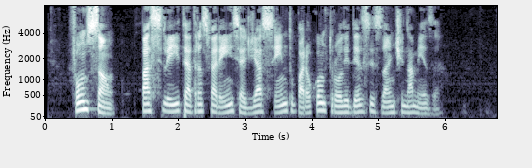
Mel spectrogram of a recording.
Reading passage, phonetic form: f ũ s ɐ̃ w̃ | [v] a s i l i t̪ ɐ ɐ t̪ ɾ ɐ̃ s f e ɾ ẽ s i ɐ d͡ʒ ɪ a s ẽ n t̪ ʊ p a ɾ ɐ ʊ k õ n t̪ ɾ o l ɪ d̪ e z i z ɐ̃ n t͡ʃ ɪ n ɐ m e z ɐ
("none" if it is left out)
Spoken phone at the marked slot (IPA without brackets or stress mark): f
